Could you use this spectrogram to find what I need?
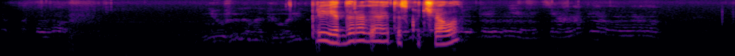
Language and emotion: Russian, neutral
